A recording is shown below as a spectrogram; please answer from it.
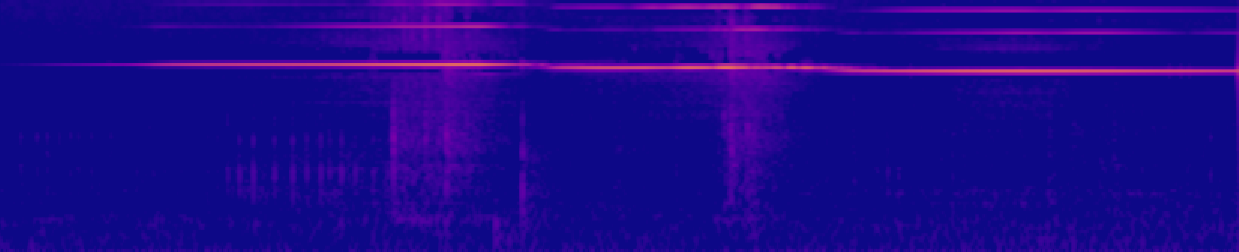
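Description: Accordion sustaining very high, piercing notes that swell in about a second in and fade between them, each note a little lower than the last (three in all), with brief breathy noise at about three and a half and six seconds in.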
